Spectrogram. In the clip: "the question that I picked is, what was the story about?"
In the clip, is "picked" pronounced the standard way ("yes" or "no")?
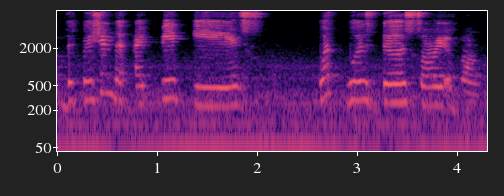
no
